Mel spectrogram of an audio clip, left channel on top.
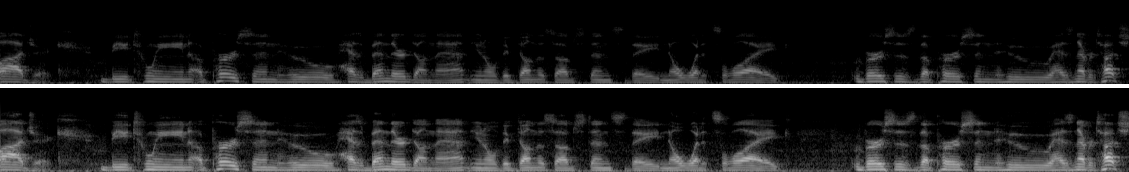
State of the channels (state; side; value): quieter; left; 12.9 dB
